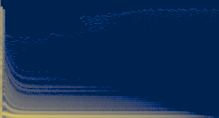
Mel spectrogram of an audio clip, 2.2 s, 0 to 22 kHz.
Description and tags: MBASE Kick 05
i recorded this with my edirol FA101.
not normalized
not compressed
just natural jomox sounds.
enjoy !
kick, jomox, bassdrum, analog, bd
